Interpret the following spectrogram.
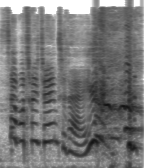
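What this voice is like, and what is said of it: Bad put-on British accent. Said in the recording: “talking really high and fast ... my really shitty British accent”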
